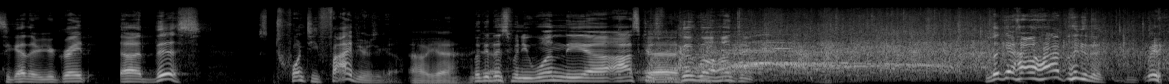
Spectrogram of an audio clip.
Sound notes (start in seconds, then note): 6.5 cheers and applause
